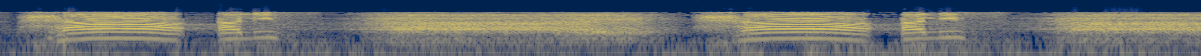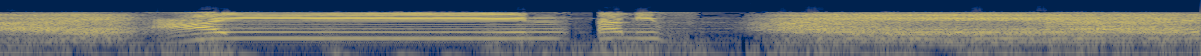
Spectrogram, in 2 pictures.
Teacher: حا اور عین کا ایک ہی مخرج ہے، یعنی درمیان حلق سے ادا ہوتے ہیں، حلق کے درمیانی حصے سے یہ دونوں حروف ادا ہوتے ہیں.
